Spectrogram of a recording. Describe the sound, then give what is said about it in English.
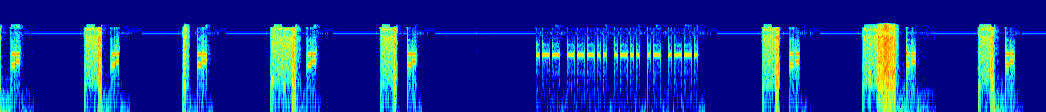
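Touch-tone telephone dialing: short, loud beeping key tones in irregular bursts, interrupted midway by a steady, slightly buzzy tone lasting a few seconds, then more keypresses. No voices. “I think I'll give you a call on the phone.”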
